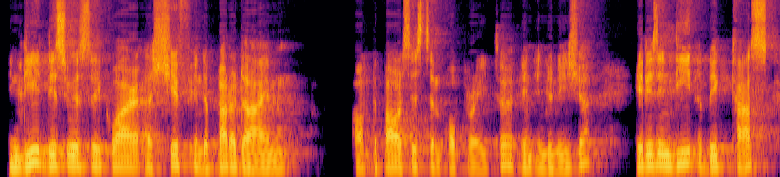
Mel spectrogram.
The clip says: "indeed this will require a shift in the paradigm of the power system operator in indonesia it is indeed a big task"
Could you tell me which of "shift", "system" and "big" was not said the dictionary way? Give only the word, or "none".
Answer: none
